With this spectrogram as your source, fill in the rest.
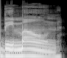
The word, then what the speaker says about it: bemoan: The next verb is to be moan. And this verb has two syllables and the stress is on that second syllable.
